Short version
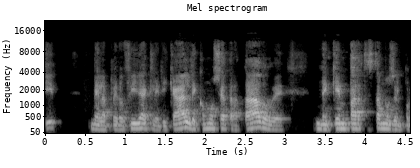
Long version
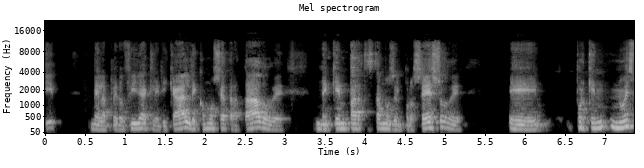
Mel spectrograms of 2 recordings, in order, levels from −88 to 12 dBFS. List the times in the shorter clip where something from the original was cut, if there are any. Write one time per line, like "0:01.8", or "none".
none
